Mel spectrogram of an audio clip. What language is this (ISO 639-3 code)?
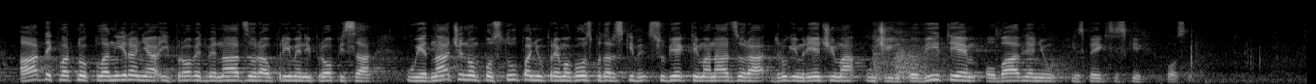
hrv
